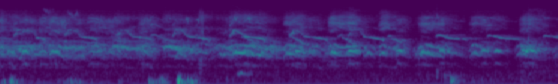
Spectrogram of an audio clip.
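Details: Crows gathered in a big noisy flock beside a home, agitated for no known reason. Dense raucous cawing from many birds at once, rough and repeated without a break, with occasional low bumps from nearby handling.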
